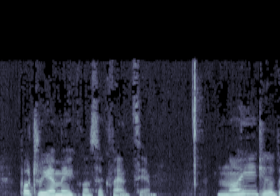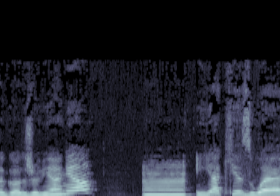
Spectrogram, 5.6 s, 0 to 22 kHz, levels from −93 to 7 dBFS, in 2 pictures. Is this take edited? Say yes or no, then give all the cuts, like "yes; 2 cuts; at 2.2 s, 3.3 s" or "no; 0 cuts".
yes; 2 cuts; at 2.1 s, 2.6 s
